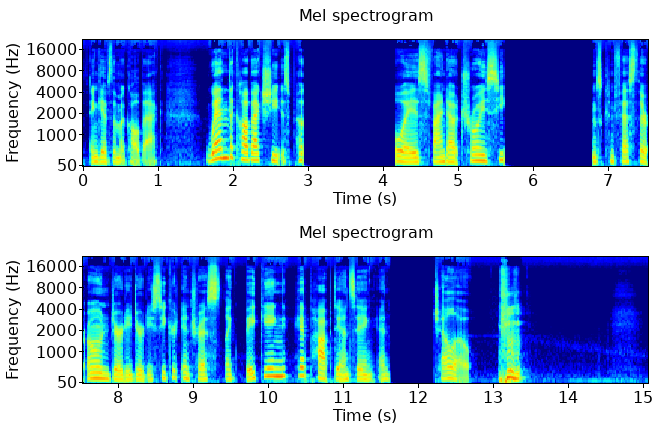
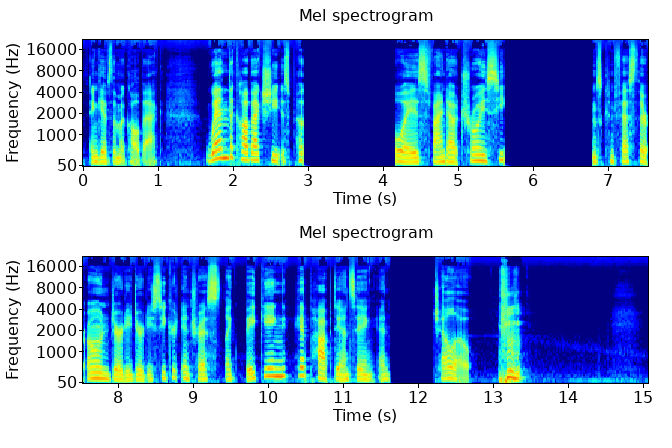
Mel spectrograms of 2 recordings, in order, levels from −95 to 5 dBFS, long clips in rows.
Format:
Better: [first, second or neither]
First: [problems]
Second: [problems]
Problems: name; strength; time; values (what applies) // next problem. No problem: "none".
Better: neither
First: audio cutting out; at 3 s for 1 s, at 5.5 s for 1 s and at 12 s for 0.5 s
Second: audio cutting out; at 3 s for 1 s, at 5.5 s for 1 s and at 12 s for 0.5 s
